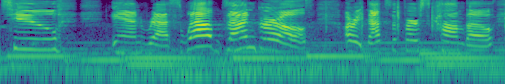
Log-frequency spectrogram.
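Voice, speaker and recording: Loud music plays in the background as a woman speaks at a very slow pace, with a dry sound with no echo. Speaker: fitness instructor. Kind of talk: workout class cueing. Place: open country. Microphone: camera far.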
